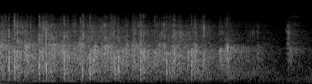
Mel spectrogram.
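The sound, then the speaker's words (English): A crowd applauds steadily, a dense wash of many hands clapping at even loudness that begins to taper off near the end, with no voices over it. The applause is for the filmmakers of Nightmare Alley, who hired over 200 local residents for the filming. “So let's give them a round of applause on that.”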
